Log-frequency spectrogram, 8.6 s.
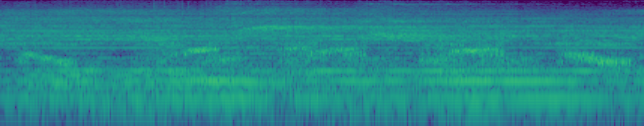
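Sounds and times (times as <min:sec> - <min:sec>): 
whale song sustained tonal moans: 0:00.2 - 0:08.5.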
